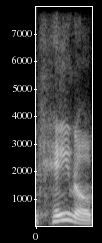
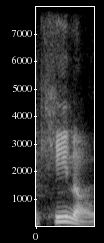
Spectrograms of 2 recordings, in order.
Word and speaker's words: Kino: You're saying Kano, but it's actually Kino. It's with an E. That's why it was throwing me off.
